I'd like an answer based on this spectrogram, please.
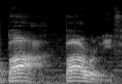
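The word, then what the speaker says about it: bas-relief: Oh, bar relief.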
